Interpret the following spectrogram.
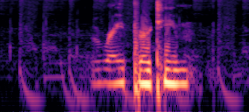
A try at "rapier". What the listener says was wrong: No. They don't. It's rapier. There's an I in it.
